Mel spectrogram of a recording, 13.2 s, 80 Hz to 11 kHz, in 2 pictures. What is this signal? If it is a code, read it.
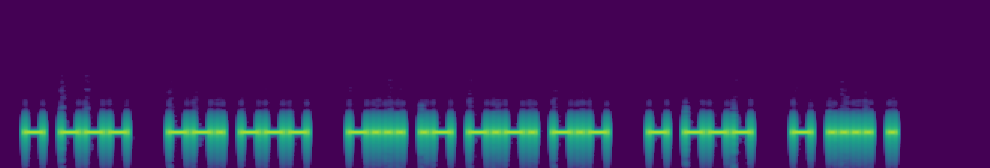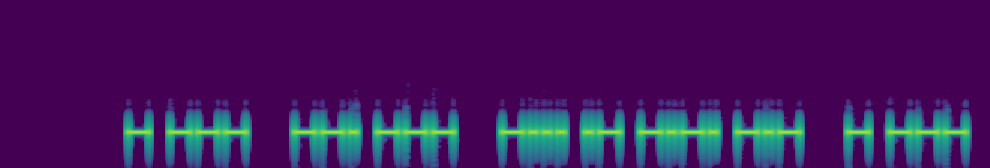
Morse code, heard as a keyed tone, about 29 wpm, 700 Hz. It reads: TO GO BACK TO THE TO GO BACK TO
